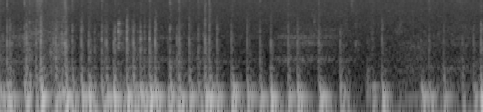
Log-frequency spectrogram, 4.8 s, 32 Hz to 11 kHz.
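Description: Fingertips and short nails tap and scratch the surface of a dark padded leather sofa cushion. The result is a quick, irregular patter of soft, dull thumps, heavy in low-end energy around 74 Hz, with very short decays and faint scratchy texture between taps.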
